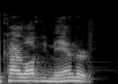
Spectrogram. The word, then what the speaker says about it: Karlov Manor: Em Karlov Manor, eu falei certo.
